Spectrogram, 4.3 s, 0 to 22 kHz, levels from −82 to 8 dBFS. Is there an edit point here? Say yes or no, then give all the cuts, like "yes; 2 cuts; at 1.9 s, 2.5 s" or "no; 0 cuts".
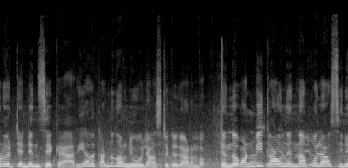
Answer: yes; 1 cut; at 2.8 s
